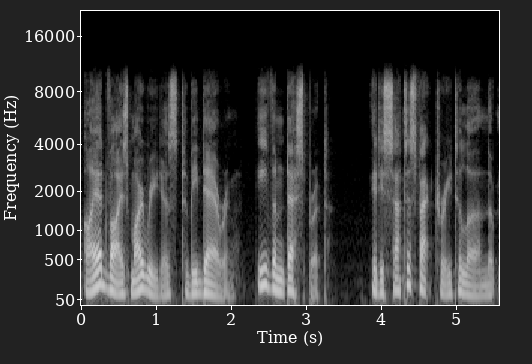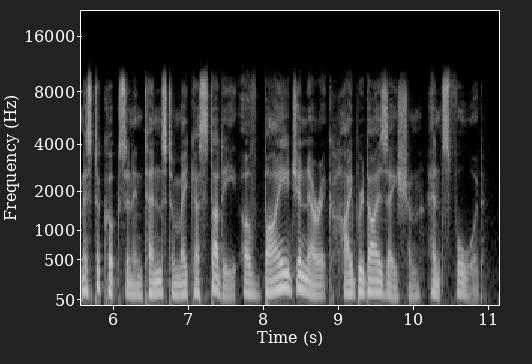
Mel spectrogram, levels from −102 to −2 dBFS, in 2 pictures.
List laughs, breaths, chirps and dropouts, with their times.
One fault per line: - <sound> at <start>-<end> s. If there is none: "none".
none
